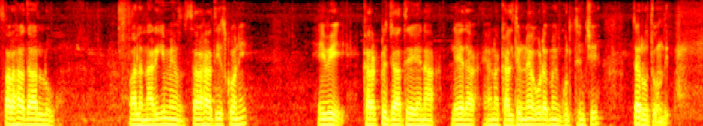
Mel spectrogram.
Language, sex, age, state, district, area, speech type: Telugu, male, 45-60, Telangana, Peddapalli, rural, spontaneous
